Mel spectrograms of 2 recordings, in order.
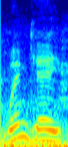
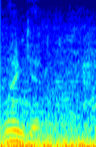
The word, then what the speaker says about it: Wingate: Well, what I always said was, if you call it Wingate or Wingate, both are correct.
